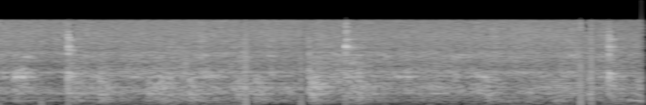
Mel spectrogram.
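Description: Garlic frying in olive oil over medium-high heat makes a constant hissing sizzle, with a few soft taps and clicks of stirring scattered throughout, close and with no talking.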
